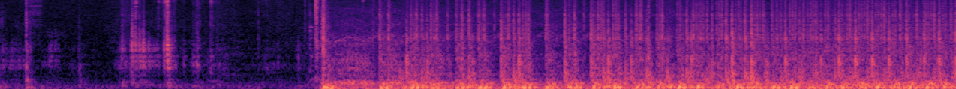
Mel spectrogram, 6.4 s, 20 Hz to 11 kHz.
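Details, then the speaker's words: 1991 VW Jetta turbo diesel in cold winter, new battery, starter and glow plugs, cause unknown: quiet, then rough uneven cranking about three beats a second, nearly catches but never runs; hard cold start, almost catches. "oh it almost went it almost went it's gonna go this time if the battery is not dead"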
